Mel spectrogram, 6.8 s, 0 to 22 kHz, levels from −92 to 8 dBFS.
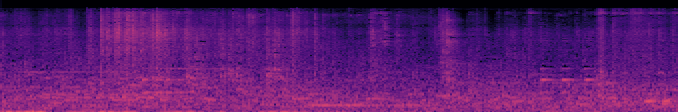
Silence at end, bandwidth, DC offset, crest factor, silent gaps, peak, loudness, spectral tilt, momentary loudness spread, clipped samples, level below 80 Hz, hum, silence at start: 0 s; 16.5 kHz; under 0.1%; 22 dB; none; -14 dBFS; -35 LUFS; -2.5 dB/octave; 10 LU; under 0.1%; -52 dBFS; none; 0 s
